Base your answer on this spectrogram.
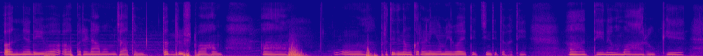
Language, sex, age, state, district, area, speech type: Sanskrit, female, 18-30, Karnataka, Uttara Kannada, rural, spontaneous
